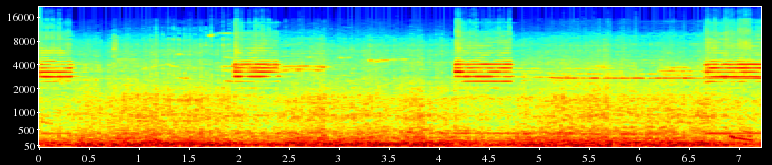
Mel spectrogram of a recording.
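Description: Heavy road traffic in a jam near Barrackpore and Khardah, with a loud, steady engine and road rumble and several car horns honking in short bursts, close by and far off.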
